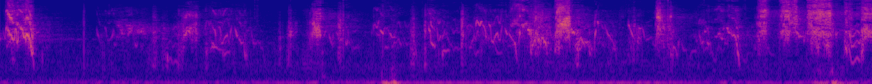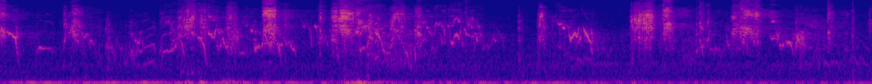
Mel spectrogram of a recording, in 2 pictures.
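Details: Budgerigars kept for breeding chatter continuously as a group, with overlapping squeaky chirps, warbles and harsh squawks packed densely throughout and no pauses.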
